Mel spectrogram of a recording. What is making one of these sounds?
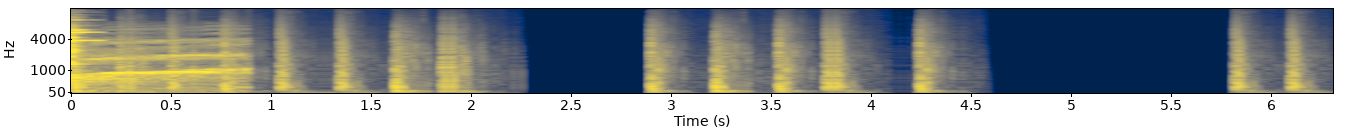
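Footsteps thud on a wooden floor at a steady pace.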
